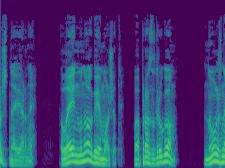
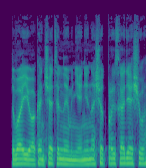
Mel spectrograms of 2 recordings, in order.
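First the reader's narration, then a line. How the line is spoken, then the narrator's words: Plain. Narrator (Russian): спросил я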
